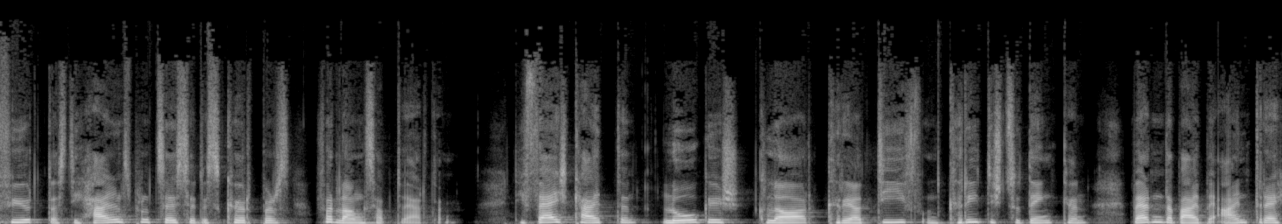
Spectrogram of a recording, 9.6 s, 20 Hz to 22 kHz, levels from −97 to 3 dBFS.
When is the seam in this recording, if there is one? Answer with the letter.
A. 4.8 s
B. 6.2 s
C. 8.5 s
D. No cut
D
